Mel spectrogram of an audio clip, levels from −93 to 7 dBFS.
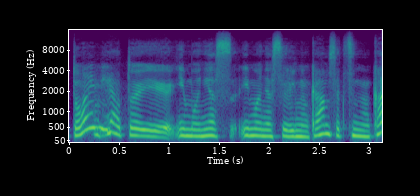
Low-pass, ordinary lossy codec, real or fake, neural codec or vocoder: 14.4 kHz; Opus, 64 kbps; fake; autoencoder, 48 kHz, 32 numbers a frame, DAC-VAE, trained on Japanese speech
